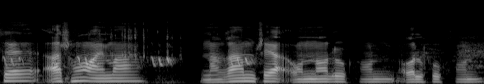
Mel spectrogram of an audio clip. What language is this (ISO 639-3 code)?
sat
